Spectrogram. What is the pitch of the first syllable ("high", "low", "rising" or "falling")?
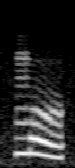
falling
